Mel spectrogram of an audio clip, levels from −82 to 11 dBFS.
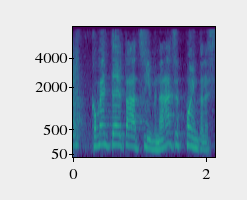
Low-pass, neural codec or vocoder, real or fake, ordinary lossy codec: none; codec, 16 kHz, 1.1 kbps, Voila-Tokenizer; fake; none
